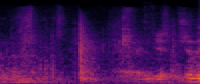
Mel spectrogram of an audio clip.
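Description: A single sharp knock a little under a second in, amid men's speech in a small room.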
